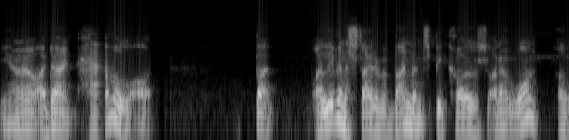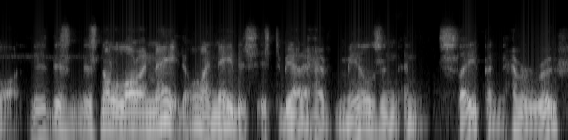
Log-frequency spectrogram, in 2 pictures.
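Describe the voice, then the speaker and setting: A man with an Australian accent talks at a fairly quick pace, his dark, mellow tone marked by vocal fry and very wide pitch swings. The sound is dry and close, with no echo. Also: medium pitch for a man. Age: 60s. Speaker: interview guest, independent researcher. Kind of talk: casual interview talk. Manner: halting, repeats words.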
